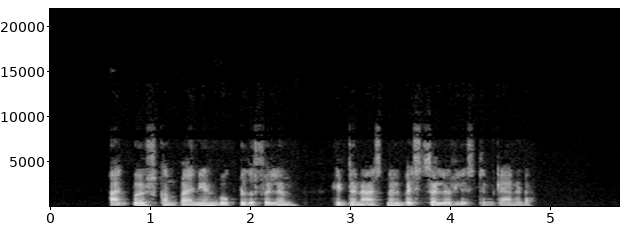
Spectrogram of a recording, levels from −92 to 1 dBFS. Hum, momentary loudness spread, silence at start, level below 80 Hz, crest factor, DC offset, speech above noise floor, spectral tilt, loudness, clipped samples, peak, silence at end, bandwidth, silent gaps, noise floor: none; 8 LU; 0.6 s; -60 dBFS; 18 dB; under 0.1%; 61 dB; -6 dB/octave; -19 LUFS; under 0.1%; -2 dBFS; 0.85 s; 9.4 kHz; none; -79 dBFS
